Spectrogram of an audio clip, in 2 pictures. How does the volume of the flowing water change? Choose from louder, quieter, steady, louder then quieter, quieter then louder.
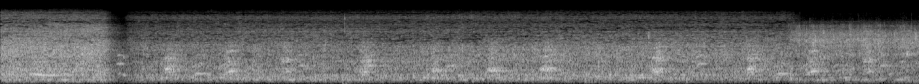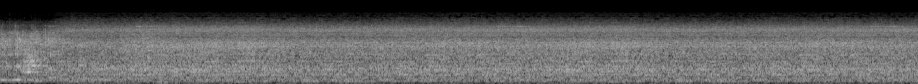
steady.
